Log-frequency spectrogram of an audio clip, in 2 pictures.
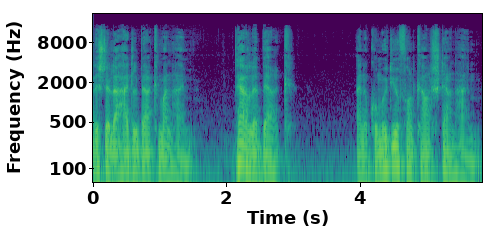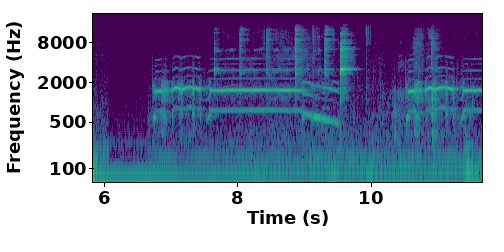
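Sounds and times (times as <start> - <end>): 
speech: 0.0 - 3.0, 4.0 - 5.8
rooster crowing: 6.7 - 11.6.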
